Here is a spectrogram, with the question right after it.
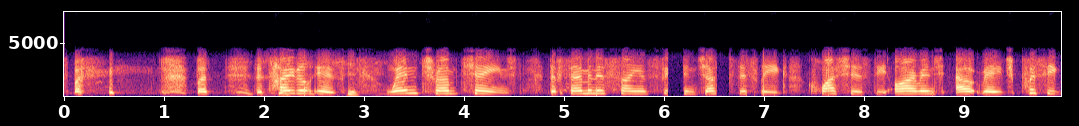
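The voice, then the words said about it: Queens New York accent. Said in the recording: “my Trump Queens accent ... I'm from Forest Hills, Queens ... I speak with the same accent that he does”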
